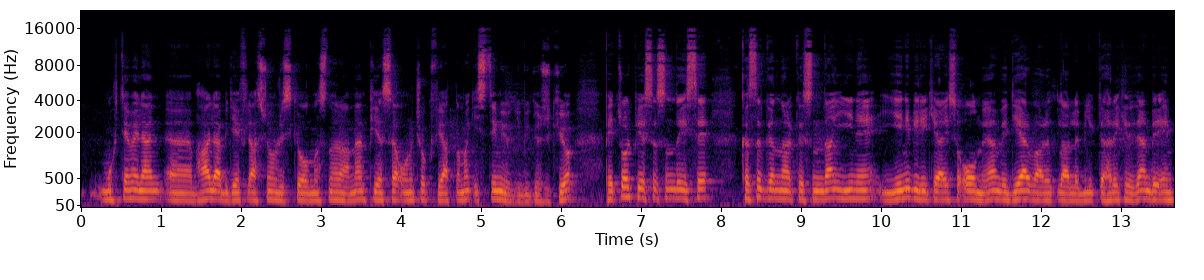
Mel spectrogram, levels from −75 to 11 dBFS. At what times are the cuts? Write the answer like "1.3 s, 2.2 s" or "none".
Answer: 1.4 s, 6.5 s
